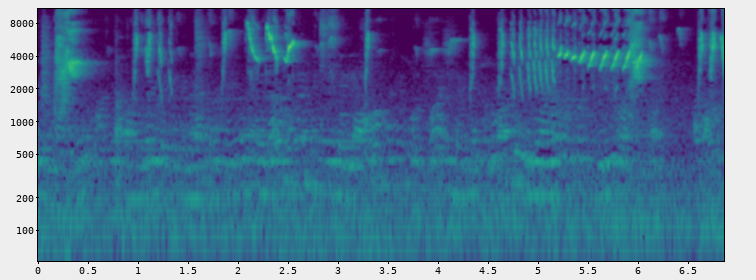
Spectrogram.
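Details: Crimson sunbird lure song to prompt other birds into singing: soft scattered chirps and twisting whistles, then a rapid rhythmic trill of high notes near the end.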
